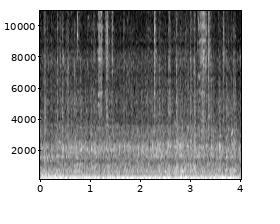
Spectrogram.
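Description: Yamaha motorcycle engine idling at an outdoor camp, a loud, steady low rumble that holds without a break, with no talk over it.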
